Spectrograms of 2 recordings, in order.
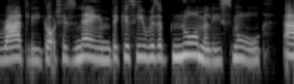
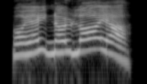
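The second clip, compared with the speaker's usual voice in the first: louder, slowed snap of denial; snapped; 5 semitones higher, 9 dB louder, slower than usual. Acted. Boyle snapping at Radley in front of Sunny, slow loud snap. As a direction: snap back without looking up. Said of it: "Boyle snapped".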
